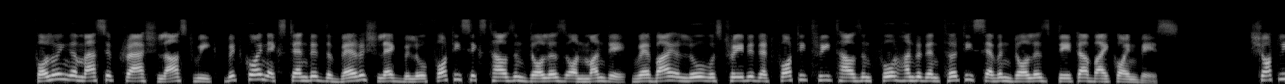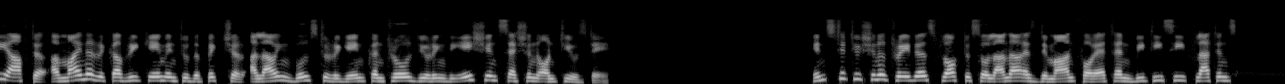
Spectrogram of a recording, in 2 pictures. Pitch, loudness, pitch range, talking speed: 165 Hz, -22 LUFS, 145-185 Hz, 135 wpm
